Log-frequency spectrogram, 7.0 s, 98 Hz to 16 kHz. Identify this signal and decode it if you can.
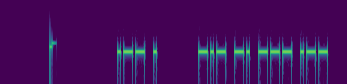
Morse code, heard as a keyed tone, about 21 wpm, 700 Hz. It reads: WE KNOW
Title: 2x Word-Spacing - Sentences from Top 500 Words - 20wpm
